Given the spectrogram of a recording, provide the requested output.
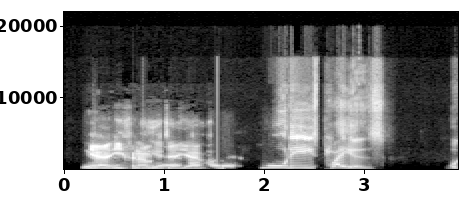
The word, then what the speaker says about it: Ampadu: Is it Ampadu? Am I pronouncing that right? Yeah, Ethan Ampadu, yeah.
